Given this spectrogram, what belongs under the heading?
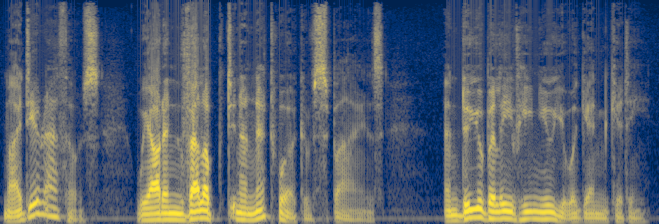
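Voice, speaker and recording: A man voicing a gallant young Frenchman in a storybook, confident, coaxing and quick to give orders. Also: low-pitched, sing-song, creaky, darkish tone, no room sound, studio quality, exaggerated voice. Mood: urgent, commanding. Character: gallant, brisk young Frenchman, affectionate and commanding.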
